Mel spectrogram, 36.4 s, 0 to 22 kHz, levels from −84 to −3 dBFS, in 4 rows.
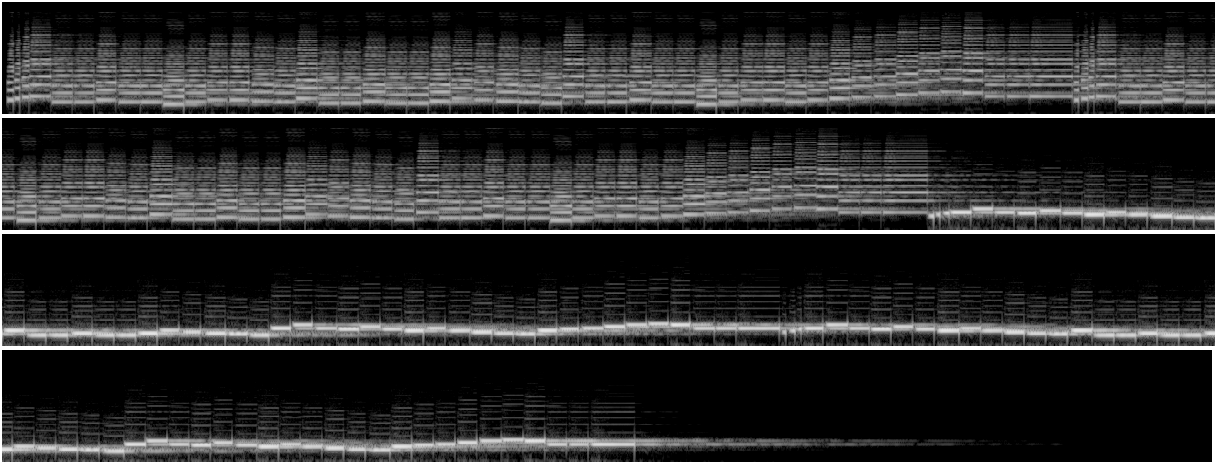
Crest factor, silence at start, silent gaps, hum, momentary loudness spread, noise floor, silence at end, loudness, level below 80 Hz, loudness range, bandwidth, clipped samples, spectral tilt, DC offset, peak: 12 dB; 0.05 s; none; none; 9 LU; under -90 dBFS; 3.5 s; -23 LUFS; -70 dBFS; 8 LU; 13.5 kHz; under 0.1%; -3 dB/octave; under 0.1%; -10 dBFS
